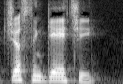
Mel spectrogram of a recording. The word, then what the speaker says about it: Justin Gaethje: If Justin Gaethje... Did I say that right, Sean? – You did. You said it right.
